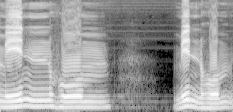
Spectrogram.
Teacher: dijelaskan suara nunnya karena dia izhar halqi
